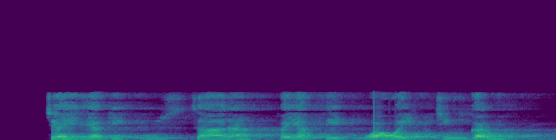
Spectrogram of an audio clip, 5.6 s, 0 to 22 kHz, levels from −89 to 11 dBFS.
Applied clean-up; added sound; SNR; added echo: none; none; none; reverberation time 1.8 s.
